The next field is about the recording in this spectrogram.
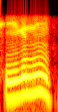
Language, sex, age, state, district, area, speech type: Dogri, male, 18-30, Jammu and Kashmir, Udhampur, rural, conversation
